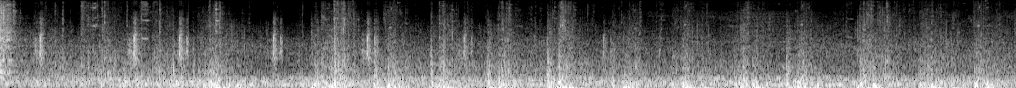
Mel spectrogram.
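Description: Footsteps thud steadily on hard stairs and floor.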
